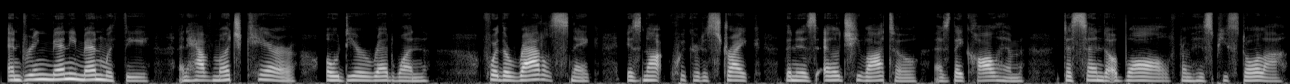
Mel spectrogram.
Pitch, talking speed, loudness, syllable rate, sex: 185 Hz, 170 wpm, -19 LUFS, 4.5 syllables/s, female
